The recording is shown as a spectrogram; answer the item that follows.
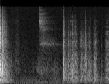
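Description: A sharp click, then a short hiss and light rustling and ticking from hands handling a plastic Play-Doh mold tray and lifting a molded piece of dough out of it.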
